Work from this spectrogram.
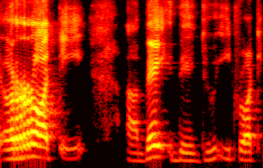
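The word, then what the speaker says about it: roti: replacement I think and it's roty and you have to roll your RS you say roty they they do eat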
